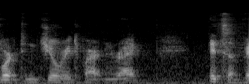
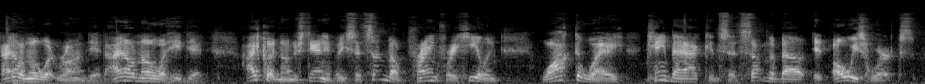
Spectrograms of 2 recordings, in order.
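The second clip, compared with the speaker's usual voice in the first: loud, emphatic retelling of an astonished coworker; baffled excitement; 5 dB louder than usual. Retold or imitated. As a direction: blurt it out, punching each phrase. Coworker retells her baffling healing.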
